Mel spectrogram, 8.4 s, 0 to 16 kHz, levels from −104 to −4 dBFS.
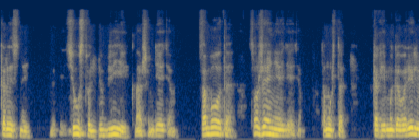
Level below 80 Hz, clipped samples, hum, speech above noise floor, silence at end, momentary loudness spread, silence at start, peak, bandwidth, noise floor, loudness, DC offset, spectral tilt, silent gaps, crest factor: -66 dBFS; under 0.1%; none; 40 dB; 0 s; 18 LU; 0 s; -6 dBFS; 10 kHz; -58 dBFS; -19 LUFS; under 0.1%; -8.5 dB/octave; none; 14 dB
